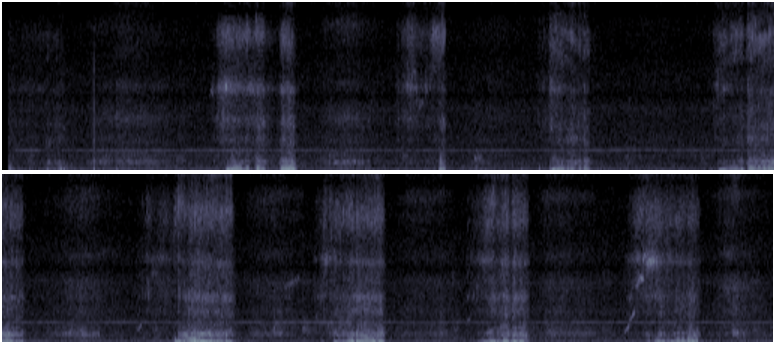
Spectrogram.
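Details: Mitka the domestic cat snoring: rough, breathy rasping snores come in regular bursts about every two to two and a half seconds, with a steady low hum filling the quiet gaps between breaths.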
